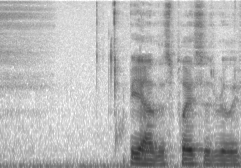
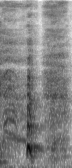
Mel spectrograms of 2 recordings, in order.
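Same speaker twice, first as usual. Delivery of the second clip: bitter laugh; 8 dB louder than usual. Real, not acted. Bitter laugh mid rant.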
